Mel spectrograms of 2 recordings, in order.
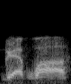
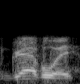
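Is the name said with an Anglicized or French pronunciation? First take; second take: French; Anglicized. First: It is said with a French pronunciation. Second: It is said with an Anglicized pronunciation. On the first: The speaker calls it right. "which should be Gravois" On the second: The speaker calls it wrong. "everyone pronounces incorrectly"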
